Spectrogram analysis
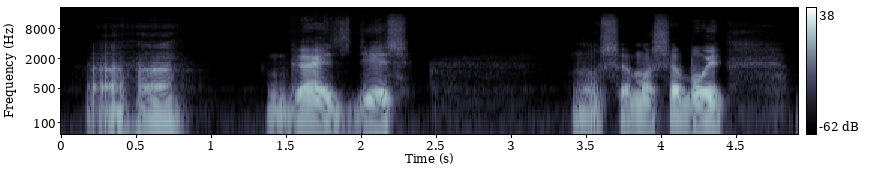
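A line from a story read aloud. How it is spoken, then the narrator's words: Grumbled under breath. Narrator (Russian): буркнул себе под нос Гамов, кое-что уясневший для себя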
